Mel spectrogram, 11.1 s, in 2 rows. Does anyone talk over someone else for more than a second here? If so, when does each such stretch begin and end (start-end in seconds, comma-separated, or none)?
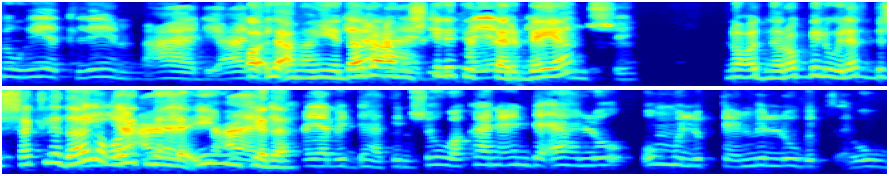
1.5-3.6, 5.9-7.4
